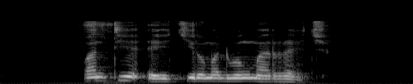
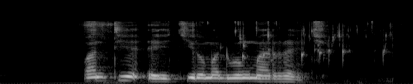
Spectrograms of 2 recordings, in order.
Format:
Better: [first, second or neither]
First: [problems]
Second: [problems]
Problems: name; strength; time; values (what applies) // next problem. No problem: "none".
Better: first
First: none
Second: background sound (Drip); 18 dB below the speech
